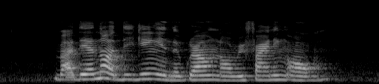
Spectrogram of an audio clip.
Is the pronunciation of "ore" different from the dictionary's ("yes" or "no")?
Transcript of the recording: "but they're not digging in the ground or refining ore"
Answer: yes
